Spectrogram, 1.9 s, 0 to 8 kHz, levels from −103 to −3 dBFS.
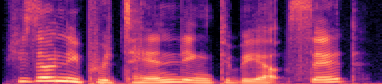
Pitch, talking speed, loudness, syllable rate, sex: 230 Hz, 190 wpm, -18 LUFS, 5.8 syllables/s, female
